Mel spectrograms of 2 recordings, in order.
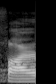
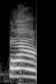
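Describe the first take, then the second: First: The word is said calmly and sleepily. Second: The word is said urgently and with alarm. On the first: Nothing is wrong. The speaker calls it wrong. "it sounds like I'm saying, go to sleep. There's nothing wrong" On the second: There is real danger right now. The speaker calls it right. "Now I sound urgent"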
